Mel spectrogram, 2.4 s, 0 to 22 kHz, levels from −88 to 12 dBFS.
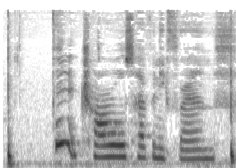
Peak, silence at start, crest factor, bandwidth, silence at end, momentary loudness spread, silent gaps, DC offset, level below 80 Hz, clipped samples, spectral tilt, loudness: -2 dBFS; 0.05 s; 16 dB; 17 kHz; 0 s; 9 LU; none; under 0.1%; -54 dBFS; under 0.1%; -3.5 dB/octave; -19 LUFS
